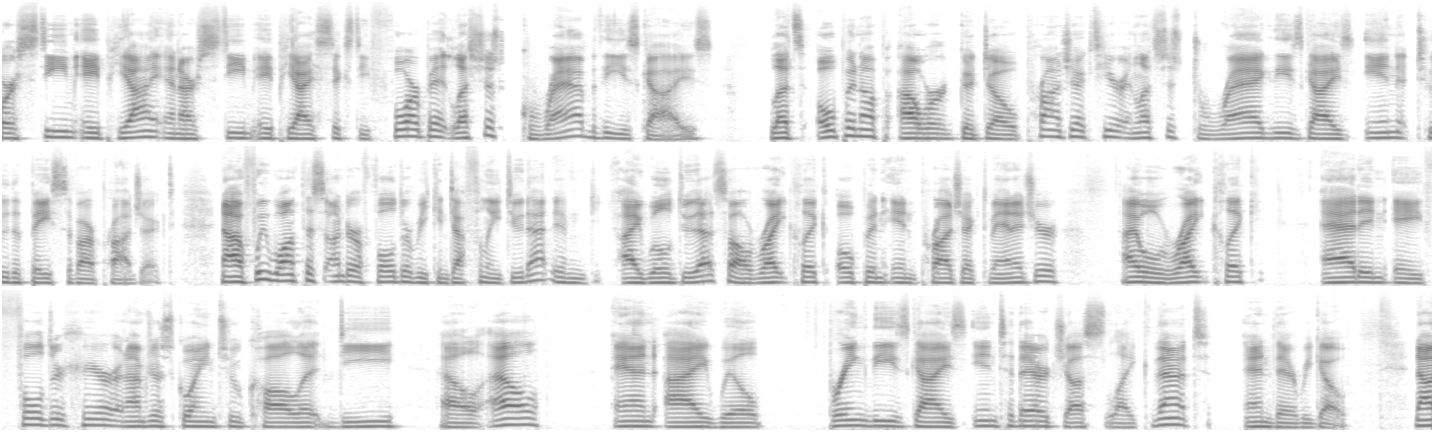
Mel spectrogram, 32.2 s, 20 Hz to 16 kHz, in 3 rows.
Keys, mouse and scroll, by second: 1.2 ctrl+click, 2.7 ctrl+click, 6.8 click, 7.6 alt+Tab, 10.3 click, 11.6 click, 15.0 right click, 16.9 click, 18.9 right click, 20.5 click, 21.6 click, 23.8-25.0 typing, 25.4 Return, 27.3 click, 27.7 ctrl+click, 28.3 ctrl+click, 29.1 click, 30.0 click, 31.4 ctrl+click.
